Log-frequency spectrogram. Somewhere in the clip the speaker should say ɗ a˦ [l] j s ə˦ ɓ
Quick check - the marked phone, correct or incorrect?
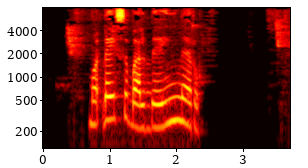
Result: incorrect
